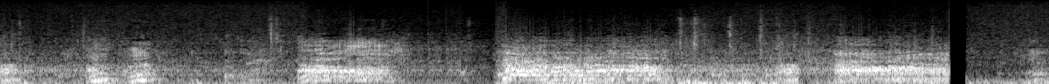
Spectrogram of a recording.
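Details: Deep, grating bear roars rise in loud bursts of one to two seconds, with softer grunts between them and a sudden cut near the end.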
